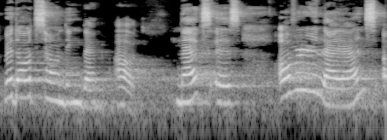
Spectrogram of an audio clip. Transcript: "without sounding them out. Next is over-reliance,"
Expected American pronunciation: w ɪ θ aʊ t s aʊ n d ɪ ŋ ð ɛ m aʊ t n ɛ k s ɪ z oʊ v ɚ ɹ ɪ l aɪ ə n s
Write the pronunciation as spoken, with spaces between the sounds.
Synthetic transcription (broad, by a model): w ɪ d aʊ t s aʊ n d ɪ ŋ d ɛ m aʊ t n ɛ k s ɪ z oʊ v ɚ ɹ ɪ l aɪ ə n s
